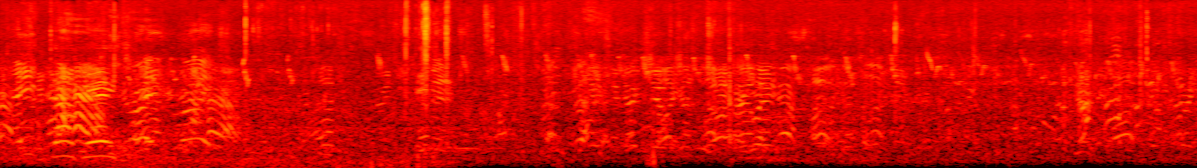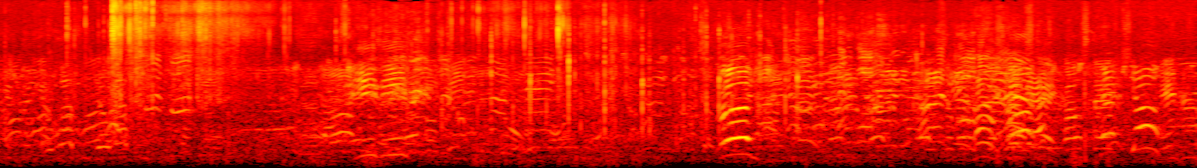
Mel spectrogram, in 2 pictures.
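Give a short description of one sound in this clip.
Young players shout and call out across an open field outdoors.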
